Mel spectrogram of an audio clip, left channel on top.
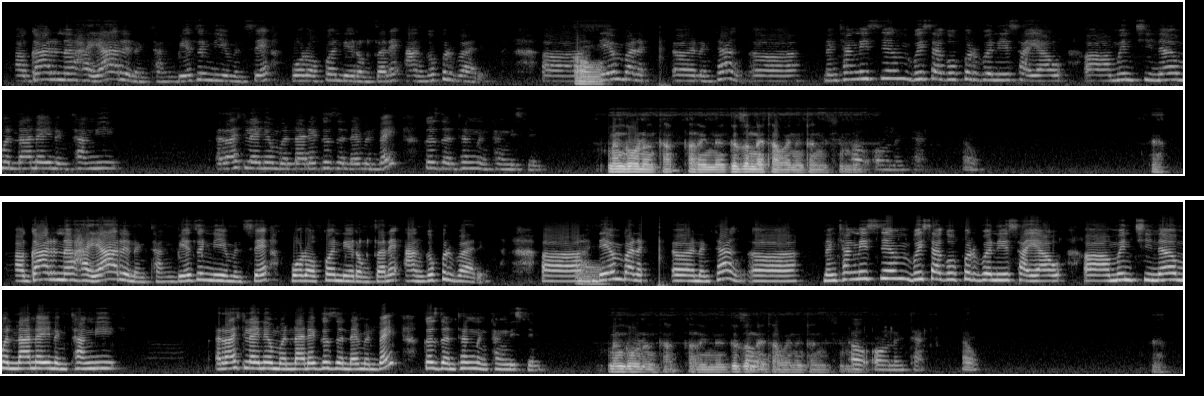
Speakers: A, on the right (about 45°); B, on the left (about 30°).
A: गारनो हाया आरो नोंथां बे जोंनि मोनसे बर'फोरनि रंजानाय आंगो फोरबो आरो। अ
B: औ
A: दे होमबा ओ नोंथां ओ नोंथांनिसिम बैसागु फोरबोनि सायाव ओ मिथि नो मोननानै नोंथांनि राय्लनो मोननानै गोजोननाय मोनबाय गोजोन्थों। नोंथांनिसिम।
B: नांगौ नोंथां थारैनो गोजोननाय
A: औ
B: थाबाय नोंथांनिसिमबो।
A: औ औ नोंथां औ।
B: ए।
